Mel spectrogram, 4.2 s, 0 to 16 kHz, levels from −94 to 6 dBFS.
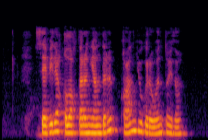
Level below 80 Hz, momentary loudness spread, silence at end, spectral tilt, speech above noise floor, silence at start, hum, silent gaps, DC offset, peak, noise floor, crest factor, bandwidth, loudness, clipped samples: -58 dBFS; 8 LU; 0.45 s; -8 dB/octave; 46 dB; 0.8 s; none; none; under 0.1%; -2 dBFS; -61 dBFS; 14 dB; 7.2 kHz; -16 LUFS; under 0.1%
